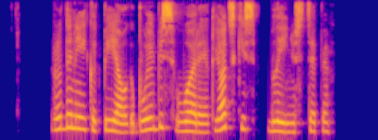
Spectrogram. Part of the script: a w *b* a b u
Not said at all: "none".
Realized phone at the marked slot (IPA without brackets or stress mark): ɡ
